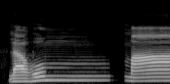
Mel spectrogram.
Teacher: গুন্নাও হবে এবং মিমটা এক আলিফ টানও হবে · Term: গুণনা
